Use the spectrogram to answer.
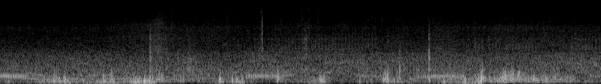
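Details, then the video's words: A domestic pigeon coos in low, throaty rumbles, repeated over a steady wash of wind and distant traffic, at Prule, Ljubljana, on 27 February 2023. "Columba livia domestica MESTNI GOLOB"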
